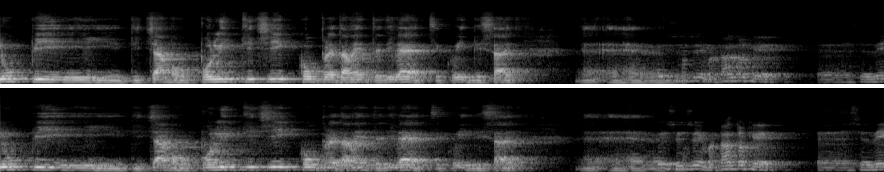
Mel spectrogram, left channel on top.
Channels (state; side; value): normal; both; correlation 0.41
